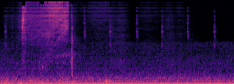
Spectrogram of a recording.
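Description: Car rolling along a road, a steady low engine and tire rumble heard from inside the vehicle, with a few faint clicks and ticks over it.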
